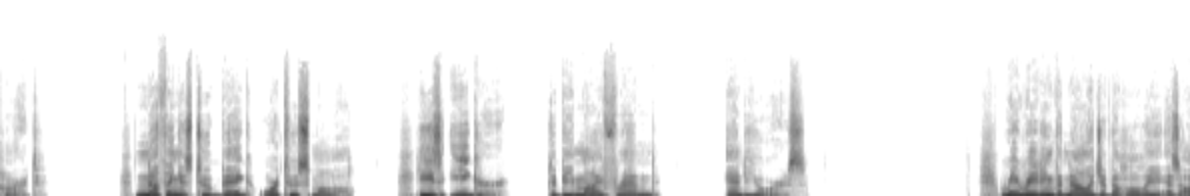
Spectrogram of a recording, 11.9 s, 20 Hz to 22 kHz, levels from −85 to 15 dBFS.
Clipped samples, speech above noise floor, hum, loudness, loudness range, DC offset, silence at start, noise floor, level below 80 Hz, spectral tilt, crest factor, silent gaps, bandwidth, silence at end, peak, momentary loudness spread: under 0.1%; over 70 dB; none; -21 LUFS; 8 LU; under 0.1%; 0 s; under -90 dBFS; -40 dBFS; -6 dB/octave; 18 dB; 0.52-1.19 s, 3.58-3.97 s, 5.11-5.49 s, 6.67-7.25 s, 8.10-9.67 s; 13.5 kHz; 0 s; -4 dBFS; 14 LU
